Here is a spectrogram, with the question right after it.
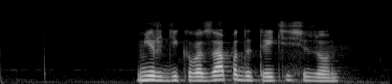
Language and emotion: Russian, neutral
